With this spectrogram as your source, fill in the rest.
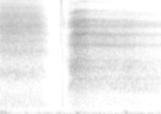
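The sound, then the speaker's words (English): A single deep breath, soft and quiet: a breathy inhale, a short pause, then a fuller exhale that trails off, with no talking. “So first take a deep breath”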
